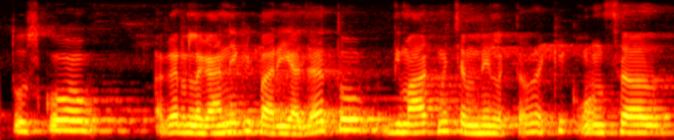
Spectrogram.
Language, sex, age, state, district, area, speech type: Hindi, male, 30-45, Uttar Pradesh, Varanasi, urban, spontaneous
